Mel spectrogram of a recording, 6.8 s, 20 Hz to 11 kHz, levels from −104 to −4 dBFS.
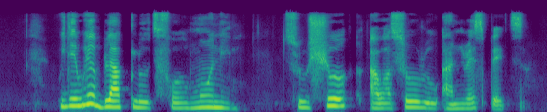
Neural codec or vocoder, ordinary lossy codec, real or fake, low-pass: codec, 16 kHz, 2 kbps, X-Codec, WavLM features, trained on Multilingual LibriSpeech; Opus, 64 kbps; fake; 7.2 kHz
